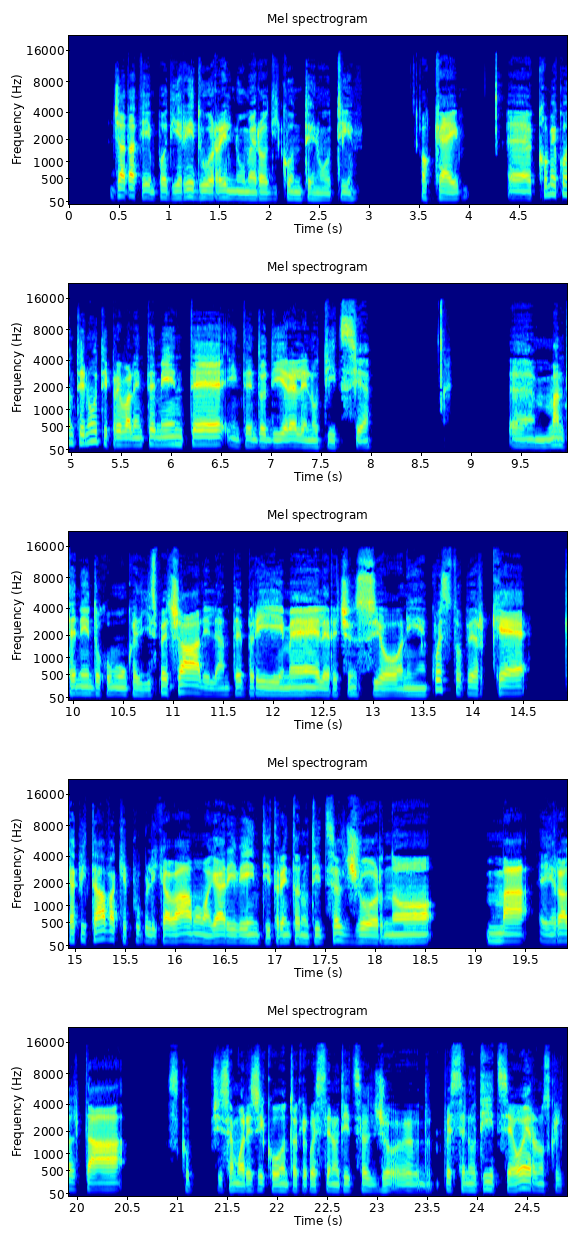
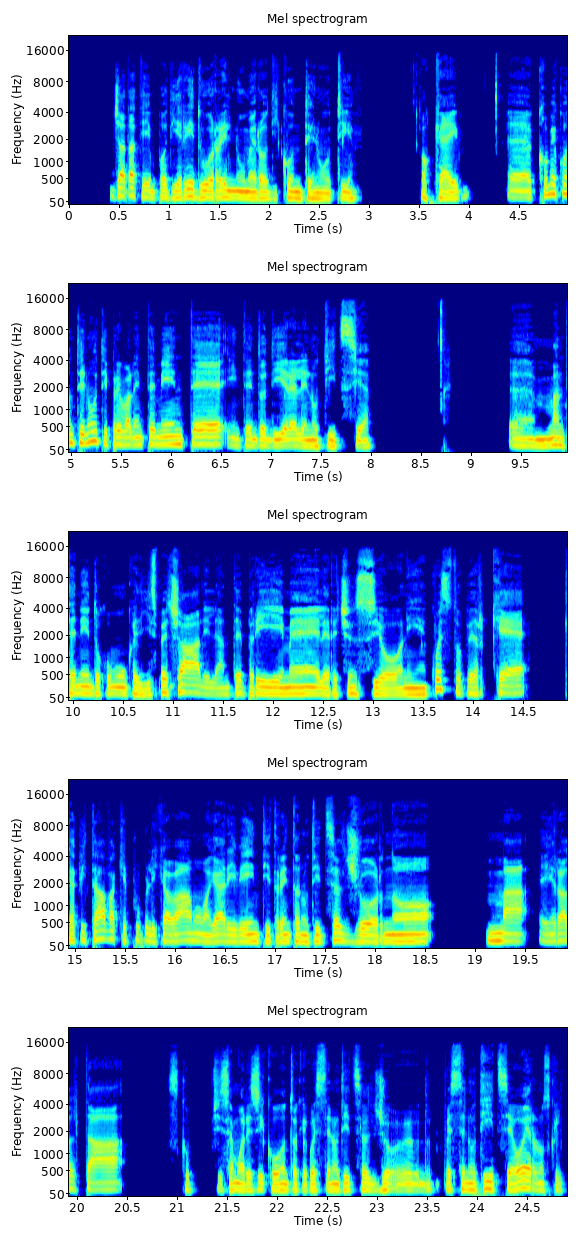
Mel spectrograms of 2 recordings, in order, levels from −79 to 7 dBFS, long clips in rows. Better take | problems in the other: second | thin; very; fading below 750 Hz

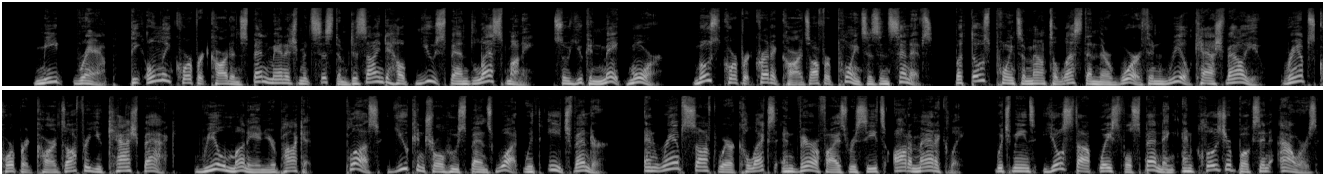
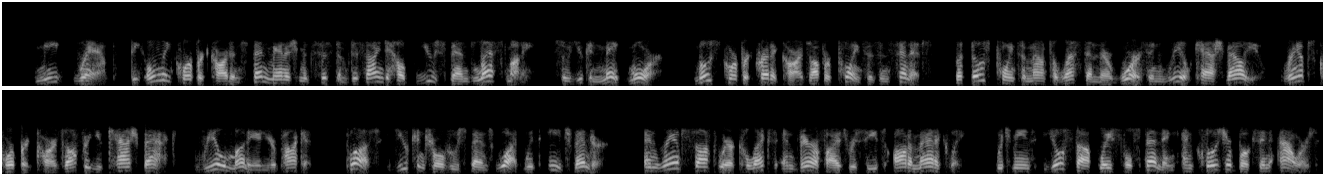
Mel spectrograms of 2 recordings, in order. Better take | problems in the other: first | phone-call audio; poor line

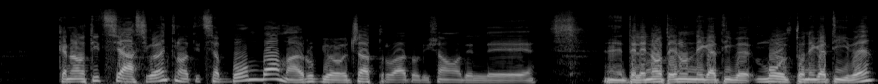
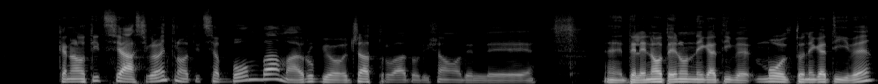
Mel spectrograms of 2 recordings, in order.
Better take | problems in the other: second | distortion; heavy; 6 dB below the speech

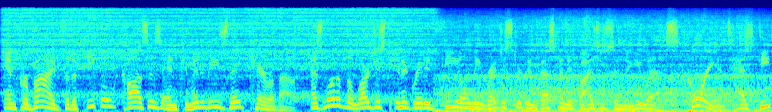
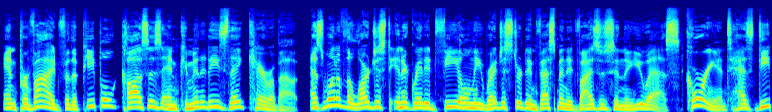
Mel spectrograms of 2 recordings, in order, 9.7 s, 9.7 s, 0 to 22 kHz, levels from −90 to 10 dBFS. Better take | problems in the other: second | household noises; loud; throughout; 2 dB below the speech

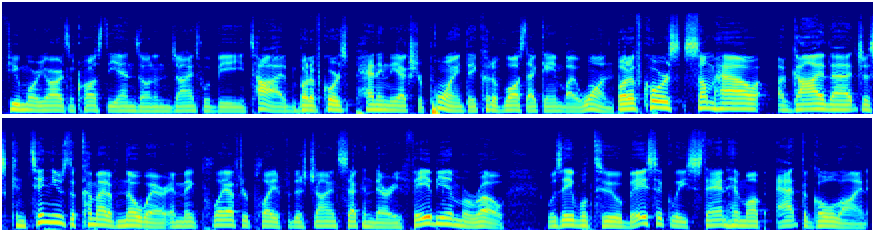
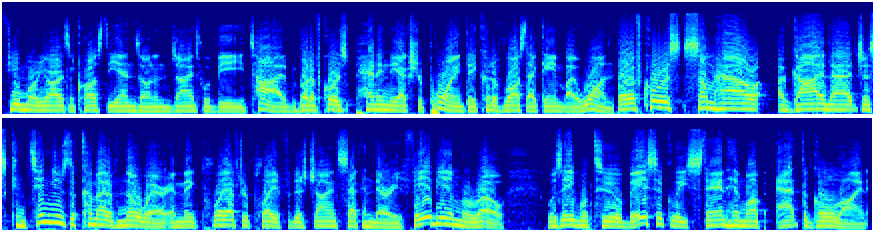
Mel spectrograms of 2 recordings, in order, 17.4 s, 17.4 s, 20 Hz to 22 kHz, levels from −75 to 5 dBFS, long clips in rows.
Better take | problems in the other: first | distortion; heavy; 22% of the sound clipped

